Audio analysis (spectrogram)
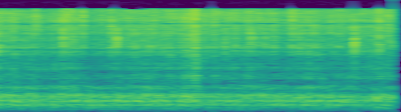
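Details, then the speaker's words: Waste oil boiler burner fed water-contaminated oil: pure water thins fuel in the burner bowl/pot, steady crackling hiss with spitting pops as water boils off, getting smoky; water sizzling in burner. "just pure water coming out of that watch see okay that's the end of it today now that water's going to get down there unless it evaporates out"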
